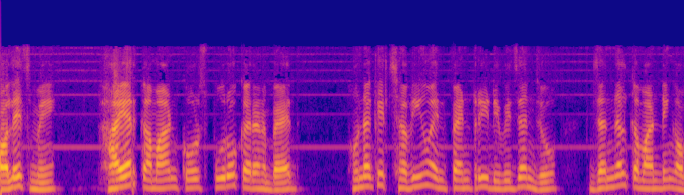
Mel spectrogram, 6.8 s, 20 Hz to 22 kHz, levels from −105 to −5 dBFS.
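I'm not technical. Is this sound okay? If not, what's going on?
No, there are four problems in this speech recording.

USB whine runs through the entire clip. It is a thin, steady, high-pitched tone built on a 1 kHz pitch, with its strongest part up around 9 kHz. It comes from the USB connection: the computer's USB port draws power in regular pulses a thousand times a second, and that rhythm leaks into the microphone's power or ground wiring, where it is recorded as a constant tone sitting underneath the speech.

DC offset is also present from start to finish. The whole recorded waveform sits slightly off its centre line instead of swinging evenly above and below it. You cannot hear this directly. It takes up some of the room the recording has before it distorts, and it leaves a steady, inaudible rumble at the very bottom of the frequency range.

Microphone overload happens from 1.12 to 1.29 s, just before "कमांड कोर्स पूरो". 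The speech there was louder than the recording could hold, so the tops of the loudest peaks are flattened off. That gives a harsh, crackly edge to that moment. The likely cause is that the microphone's input volume was set too high.

Microphone volume stepped down occurs at 1.32 s, also just before "कमांड कोर्स पूरो". Both the speech and the background become quieter all at once, rather than fading gradually. Coming straight after the distorted moment, this is likely the calling software detecting the overload and lowering the microphone's input volume in a single step to stop it from happening again.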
